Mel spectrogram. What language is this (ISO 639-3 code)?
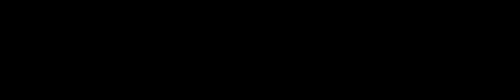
dav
